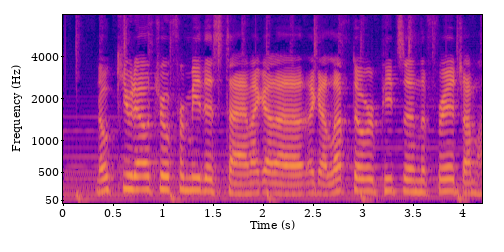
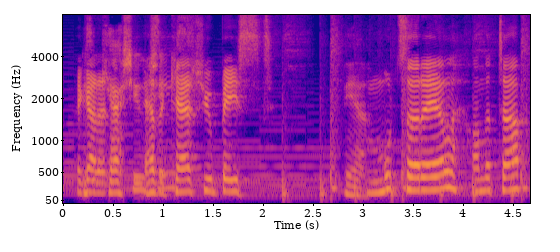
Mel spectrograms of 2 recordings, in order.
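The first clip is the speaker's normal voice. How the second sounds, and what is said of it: Put-on Italian accent. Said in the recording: “Authentic Italian accent. I'm dropping on you here.”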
